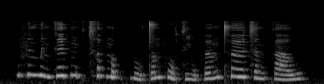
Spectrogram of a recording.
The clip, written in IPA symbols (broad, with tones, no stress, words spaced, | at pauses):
fɪ˥ŋwɪ˧ŋkɛː˥k̚mʊ˥k̚ t͡sʰɐ˥p̚mɐ˨p̚ɐ˨˥k̚luː˨˩ t̪ɐ˧mfo˨˩wt͡siː˨˩whœː˨˥ŋ t̪ʰœː˥t͡sɐ˧ŋ kaː˨˧w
